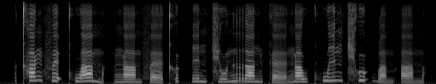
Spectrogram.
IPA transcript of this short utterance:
kʰa˥˩ŋfe˥˩ʔkʰwa˥˩m | ŋaː˧mfɛː˨˩kʰɯ˥˩k̚ ʔi˧n t͡ɕu˦˥n ra˧nkɛː˩˦ŋa˧w kʰwi˥˩nt͡ɕʰu˥˩ʔ ba˩˦m ʔa˧m

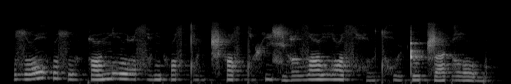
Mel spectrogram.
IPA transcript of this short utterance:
zˤoʁhusˤ we̤qonʁuʁ sˤɛ̤nhɔsˤtˤe̤ɡʈ͡ʂʰɘsˤ dˤɛ̤xiɕɛ̤ʁ zˤɛ ʁʷisˤ χo̤dχʷɛ̤ ʈuʈ͡ʂaɡ ʁoɡ

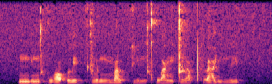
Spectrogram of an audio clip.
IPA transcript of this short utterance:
ŋi˥˩n kwɔ˦˥ʔ li˥˩t̚klɯ˦˥ŋma˧w ki˧nkʰwa˦˥ŋtɯ˨˩a̯ pʰla˩˦jmi˥˩t̚

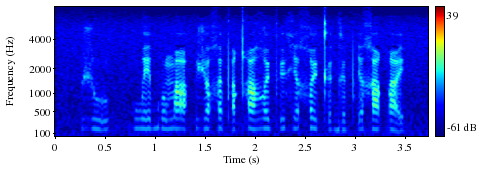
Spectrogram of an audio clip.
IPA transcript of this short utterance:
ʒu | we bomɑ | ʒøχepʼɯqʰɯ ʁypʼyxi χy kʼøɡø pʼiχæ qe

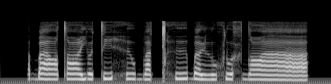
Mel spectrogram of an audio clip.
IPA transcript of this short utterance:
ɓaːtˤui̯jɵti hɨu̯baǀʰɨ ɓɐy̯luxʷɾɐxʷ dˤaː

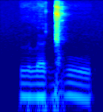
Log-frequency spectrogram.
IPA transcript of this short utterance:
ɨlɛɡ͡ǁu

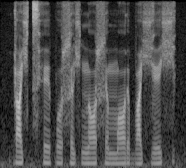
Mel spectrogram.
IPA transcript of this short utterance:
ʈɑçt͡sʰepo ɬəç nɔɬə mɔɾəbɑ çeç

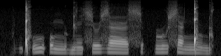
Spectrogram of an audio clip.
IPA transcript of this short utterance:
ǃʼuʔoŋøɖ ẽsø zæs | ɭusæŋ͡ǃũɖ

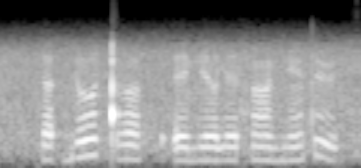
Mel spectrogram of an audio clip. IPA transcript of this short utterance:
kɛʔbʲoə̯ɡ͡ǃœ | ʔemʲɛə̯je sœ̃ bʲẽty

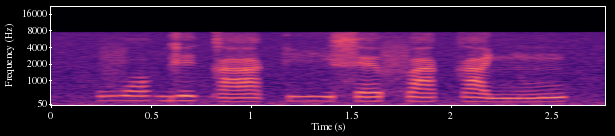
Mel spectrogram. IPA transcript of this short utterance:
vɔ˦ ɡe˦ɡaː˨ kiː˦sɛ˦ fa˦ka˦˨ɲũ˨˦

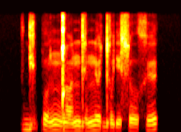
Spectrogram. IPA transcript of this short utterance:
ɡʲɵ˧˥po˨˩˦ ŋ͡ǃɒ˨˩˦ ndə˨˩˦nɵ˦˨do˨˩ ɾʲə˨˩so˨˩xʏ˧˥

